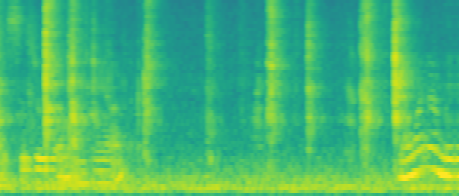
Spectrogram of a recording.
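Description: Scissors snip through paper while making a Taj Mahal craft, several crisp close cuts spaced irregularly, with someone talking over and between them.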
